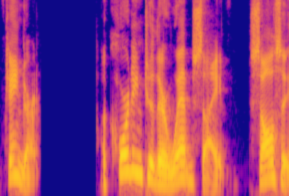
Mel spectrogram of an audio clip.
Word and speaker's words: SLSA: There's a new industry collaboration called the Supply Chain Levels for Software Artifacts, or SLSA, pronounced SALSA, whose URL is slsa.dev.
